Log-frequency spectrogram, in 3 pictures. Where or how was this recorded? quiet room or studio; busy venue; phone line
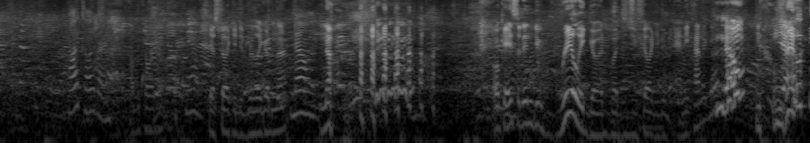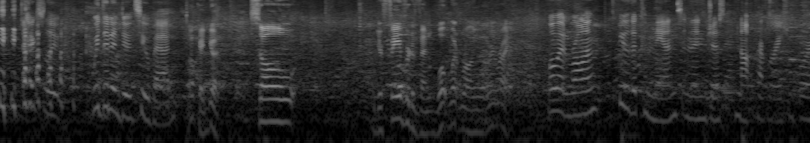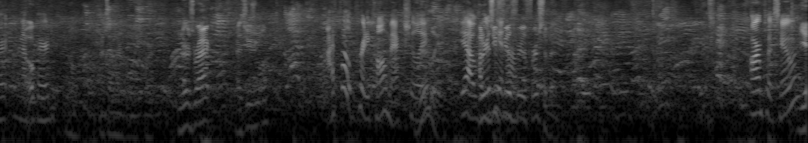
busy venue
